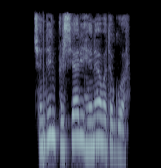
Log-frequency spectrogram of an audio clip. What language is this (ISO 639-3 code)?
ckb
